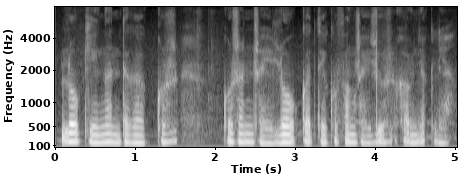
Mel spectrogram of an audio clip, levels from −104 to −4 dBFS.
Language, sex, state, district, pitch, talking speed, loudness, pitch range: Wancho, female, Arunachal Pradesh, Longding, 170 Hz, 165 wpm, -19 LUFS, 160-180 Hz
